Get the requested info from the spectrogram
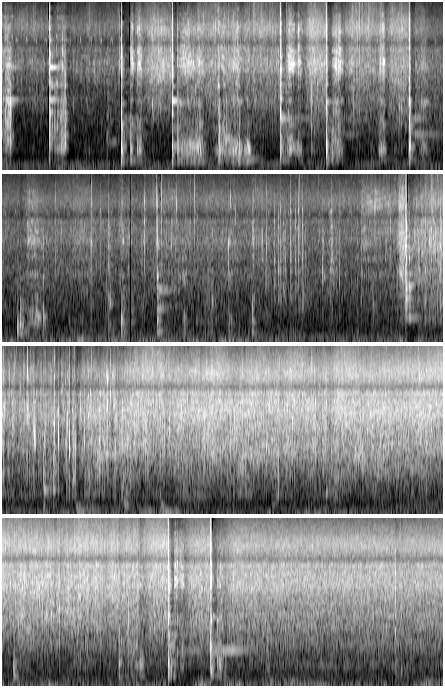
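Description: Minced garlic sizzling in hot oil in a metal wok, with the spatula scraping and knocking against the pan. About eight seconds in, the sizzle jumps to a loud, steady frying as ground meat goes in. Two sharp knocks come near the end.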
